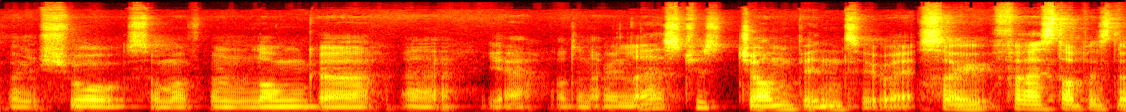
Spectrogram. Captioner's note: in Philip DeFranco voice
